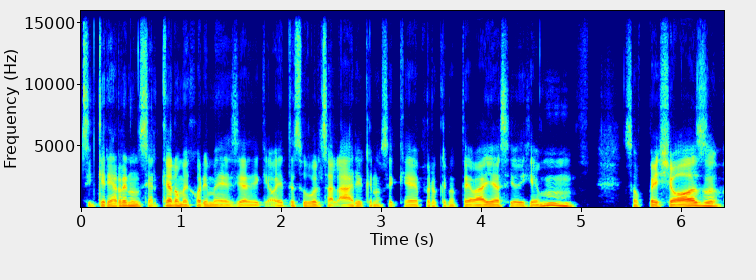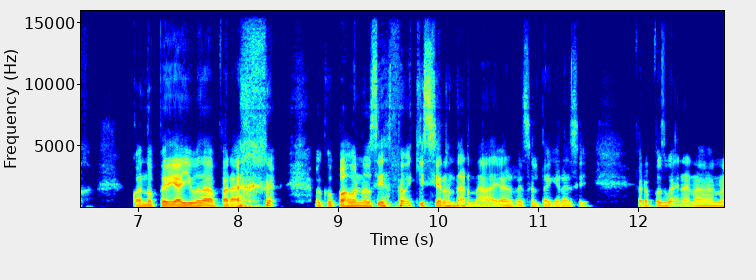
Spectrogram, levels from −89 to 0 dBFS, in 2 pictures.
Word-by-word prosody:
si 120 - -7
quería 110 -2 0
renunciar", 120 -3 0
que 130 - +3
a - - +2
lo 130 - +2
mejor, 110 +1 -1
y - - 0
me 120 -1 -2
decía, 105 +1 -1
de 100 0 -4
que: - - -10
"Oye, 135 +1 -2
te 125 - -5
subo 115 -2 -1
el 105 - -5
salario 115 +2 0
y 115 - -10
que - - -7
no 105 - -5
sé 105 0 -8
qué, 110 +1 -2
pero 110 -1 -6
que - - -8
no 100 - -5
te 110 - -1
vayas". 110 +1 +2
Y 115 - -1
yo - - 0
dije: 105 +1 -2
"Mm, 140 - +1 0.5
sospechoso". 120 -1 +3 0.5
Cuando 120 -1 -1
pedí 115 -1 +5
ayuda, 130 +2 +5
para 115 -2 +3 0.7
ocupar 125 -2 +2
unos 125 -1 +2
días, 135 +1 0
no 170 - +3
quisieron 130 -3 -1
dar 130 -3 -2
nada, 120 0 -3
y - - -4
ahora 125 - -1
resulta 115 0 -6
que 115 - -5
ahora 115 - -4
así. 125 +5 -11 0.4
Pero, 135 - -4
pues 135 0 -3
bueno, 155 -3 -4
no 130 0 -3
no 130 +1 -2
120 Hz, 250 wpm, -23 LUFS, 110-130 Hz, 0.7 s, pedí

